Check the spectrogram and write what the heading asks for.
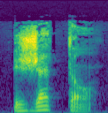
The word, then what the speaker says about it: j'attends: So the first form will be j'attends. J'attends. Okay? You get D and S. Well, basically you don't pronounce them. Okay? And then you get only the sound attends.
